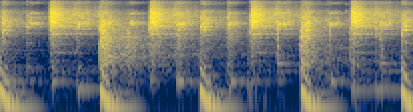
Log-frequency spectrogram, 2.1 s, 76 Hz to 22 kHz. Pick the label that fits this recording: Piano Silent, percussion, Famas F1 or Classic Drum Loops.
Classic Drum Loops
